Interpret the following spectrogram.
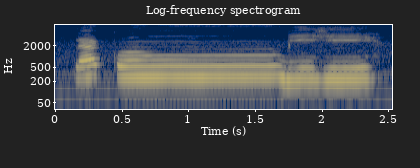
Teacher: Maka bacaannya disamarkan pada bibir perpaduan antara bunyi mim dan ba. Suara ditahan kira-kira dua harakat sambil mengeluarkan bunyi dengung dari hidung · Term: ikhfa syafawi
